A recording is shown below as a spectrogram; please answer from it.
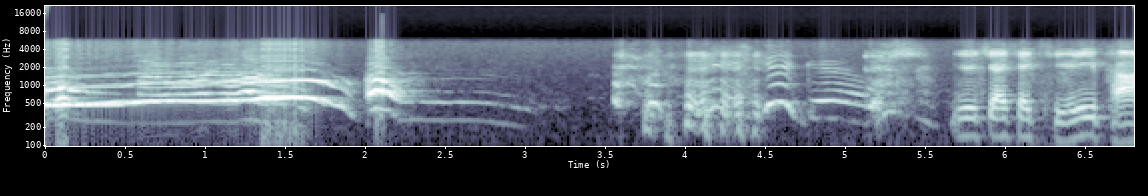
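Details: Miniature Schnauzer dog howling along to a tune: a long sliding howl that falls away, a brief yelp, then a string of short choppy yowls and yips rising and falling in quick succession.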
